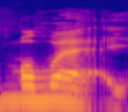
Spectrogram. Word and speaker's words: Malay: So anyway, the correct pronunciation, if you're wondering, is Malay, as in Malaysia.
